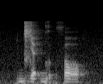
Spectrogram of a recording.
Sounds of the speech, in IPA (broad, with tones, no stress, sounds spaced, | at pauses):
d͡ʑ ɛ˦ ʔ ɡ ʊ˦ ʔ θ ɔ̰˦˨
